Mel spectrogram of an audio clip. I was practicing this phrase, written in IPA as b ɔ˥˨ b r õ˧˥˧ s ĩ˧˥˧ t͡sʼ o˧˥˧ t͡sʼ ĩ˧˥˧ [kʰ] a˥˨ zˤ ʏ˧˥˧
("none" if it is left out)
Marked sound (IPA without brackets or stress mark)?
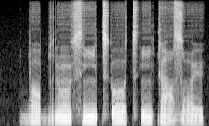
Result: k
